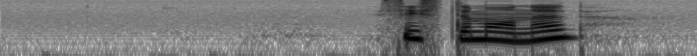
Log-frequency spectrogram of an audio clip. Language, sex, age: Norwegian, female, 35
